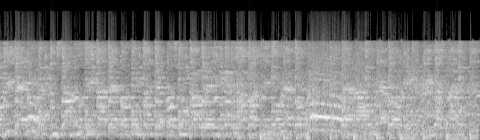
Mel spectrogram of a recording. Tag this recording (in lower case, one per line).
music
